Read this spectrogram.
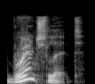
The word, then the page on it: branchlet: British English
